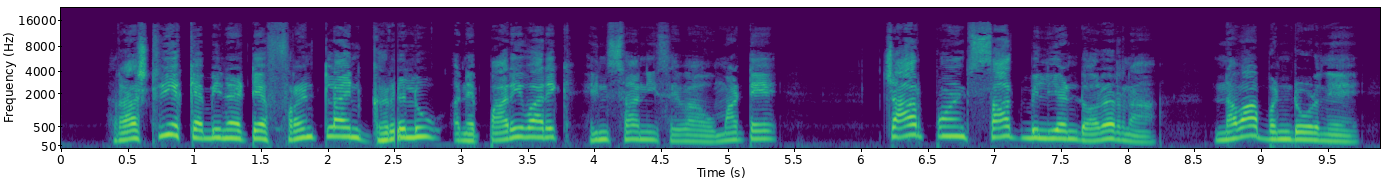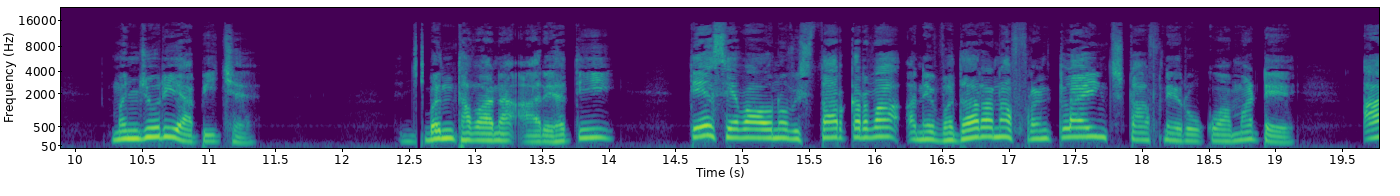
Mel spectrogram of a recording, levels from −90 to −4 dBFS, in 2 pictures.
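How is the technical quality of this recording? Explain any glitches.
Two brief glitches interrupt the recording. Both come from damaged data in a compressed stream. At 2.50 to 2.53 s and 12.55 to 12.63 s, corrupted frames make the decoder lose sync and search for the next frame header.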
